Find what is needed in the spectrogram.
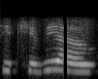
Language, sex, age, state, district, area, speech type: Odia, female, 18-30, Odisha, Jajpur, rural, conversation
